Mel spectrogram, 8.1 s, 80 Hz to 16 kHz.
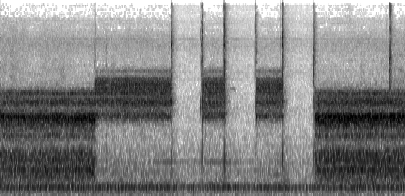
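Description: Icom HF/6 m transceiver's speaker hissing with receiver band noise on 6 metres. The hiss changes tone about two seconds in, then cuts out three times for about half a second, with a sharp click at each cut, as the set is switched briefly into transmit for the SWR check.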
